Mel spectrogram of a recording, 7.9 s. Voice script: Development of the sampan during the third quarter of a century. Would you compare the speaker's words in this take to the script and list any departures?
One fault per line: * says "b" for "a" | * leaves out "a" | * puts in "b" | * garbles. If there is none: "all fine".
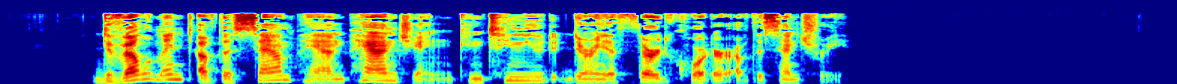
* puts in "panjang continued"
* says "the" for "a"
